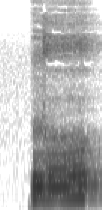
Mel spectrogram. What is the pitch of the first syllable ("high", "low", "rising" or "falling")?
rising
